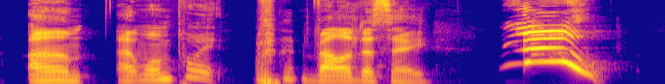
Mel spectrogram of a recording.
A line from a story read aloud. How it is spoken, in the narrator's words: I shrieked a few octaves higher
